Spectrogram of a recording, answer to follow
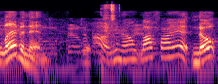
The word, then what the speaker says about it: Lebanon: no it's milin milin oh you know like the country Lebanon no it's goddamn Lebanon oh you know lafette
